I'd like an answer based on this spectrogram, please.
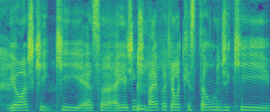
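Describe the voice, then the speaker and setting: A woman speaks at a moderate pace in an unremarkable speaking voice of medium pitch. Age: 20s. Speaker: podcast co-host. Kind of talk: casual chat.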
